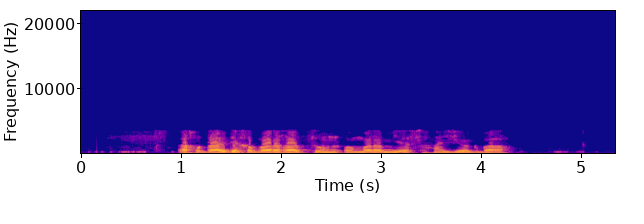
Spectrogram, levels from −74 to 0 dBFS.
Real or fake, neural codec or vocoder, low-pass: real; none; 3.6 kHz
